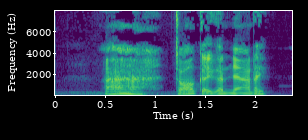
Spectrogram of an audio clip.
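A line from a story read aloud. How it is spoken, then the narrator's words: Muttering. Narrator (Vietnamese): Tôi cột hứng lẩm bẩm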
